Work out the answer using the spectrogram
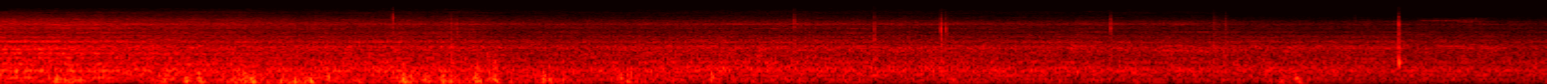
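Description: Container freight train's wagons running away down the track, the wheels rumbling and knocking over the rails as the sound fades steadily.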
